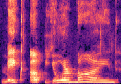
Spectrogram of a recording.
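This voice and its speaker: In a high voice, a woman reads a picture book aloud to a group of children, her tone sing-song and full of expression. She leans on emphatic pauses and slips in small asides to the little ones.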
